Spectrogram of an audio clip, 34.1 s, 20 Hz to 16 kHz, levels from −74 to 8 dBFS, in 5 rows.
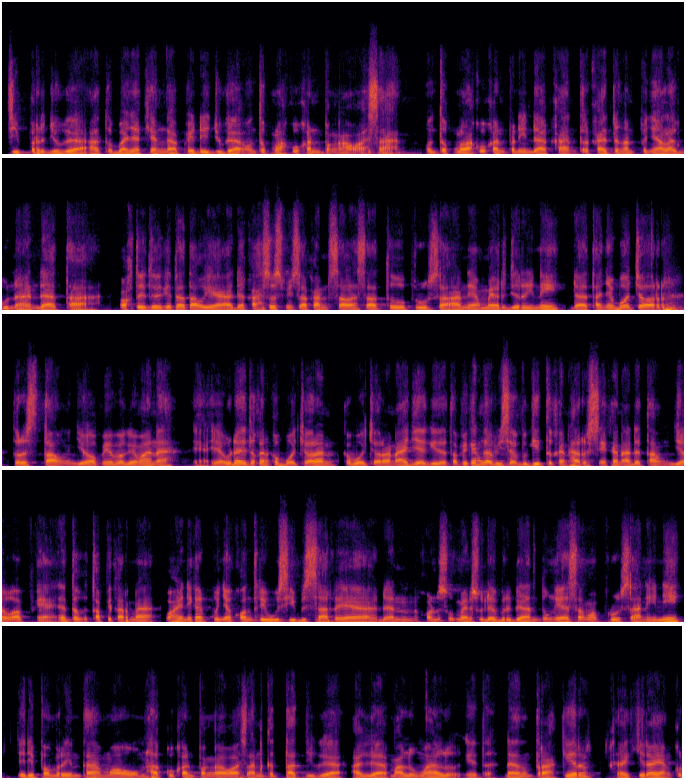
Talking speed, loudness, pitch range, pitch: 160 wpm, -19 LUFS, 110-125 Hz, 115 Hz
